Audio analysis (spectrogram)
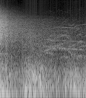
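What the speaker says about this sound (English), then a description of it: "There's an explosion." A bomb blast erupts loud and close in one heavy burst with a low rumbling decay.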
